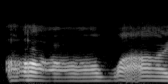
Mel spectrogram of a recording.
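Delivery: high, groaning oh why; mock-complain like kids held back; whiny protest. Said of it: "And we'd be like".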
